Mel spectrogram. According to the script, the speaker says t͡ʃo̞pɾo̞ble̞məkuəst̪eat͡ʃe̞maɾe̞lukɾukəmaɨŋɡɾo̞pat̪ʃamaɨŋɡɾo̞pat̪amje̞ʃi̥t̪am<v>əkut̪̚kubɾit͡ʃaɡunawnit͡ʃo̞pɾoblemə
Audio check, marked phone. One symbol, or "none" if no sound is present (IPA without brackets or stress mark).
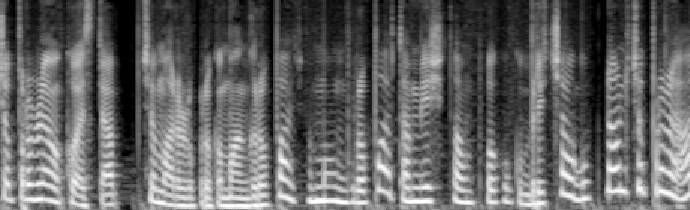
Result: f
